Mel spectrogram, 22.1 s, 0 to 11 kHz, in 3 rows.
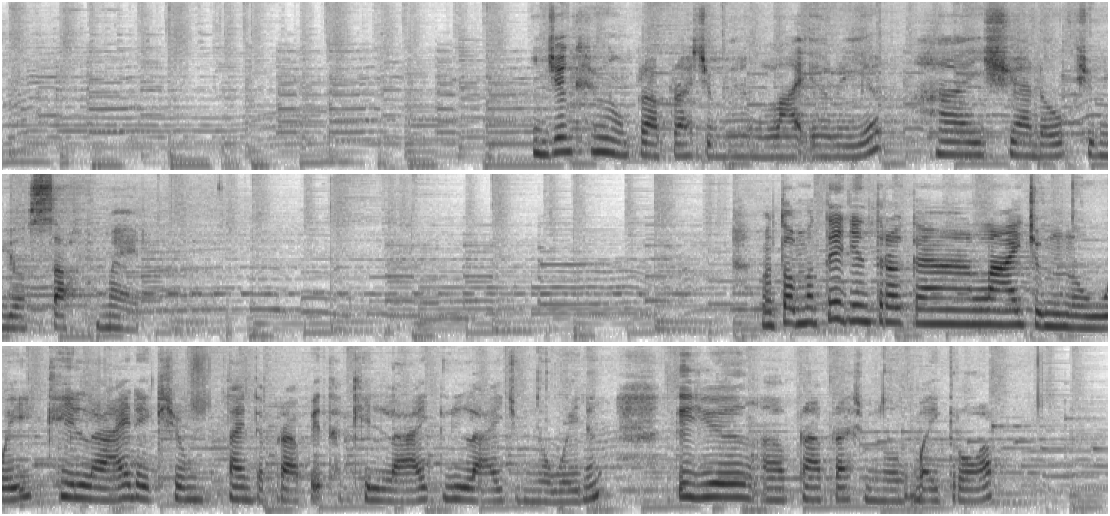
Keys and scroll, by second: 18.5 Return, 21.9-22.1 typing.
